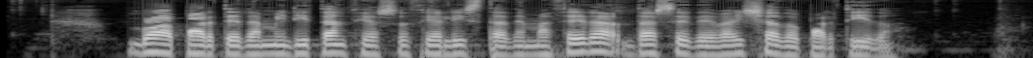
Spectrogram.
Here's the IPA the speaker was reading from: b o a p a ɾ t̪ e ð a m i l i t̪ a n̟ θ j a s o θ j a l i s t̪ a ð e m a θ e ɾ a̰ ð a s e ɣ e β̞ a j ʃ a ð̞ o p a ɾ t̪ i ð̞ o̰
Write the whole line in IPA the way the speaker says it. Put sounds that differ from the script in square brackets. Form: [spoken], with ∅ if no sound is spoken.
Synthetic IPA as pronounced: b o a p a ɾ t̪ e ð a m i l i t̪ a n̟ θ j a s o θ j a l i s t̪ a ð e m a θ e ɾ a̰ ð a s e [ð] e β̞ a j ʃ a ð̞ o p a ɾ t̪ i ð̞ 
